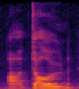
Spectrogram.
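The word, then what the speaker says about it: Ardougne: bunch of different ways obviously the correct way is adone because what noise does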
